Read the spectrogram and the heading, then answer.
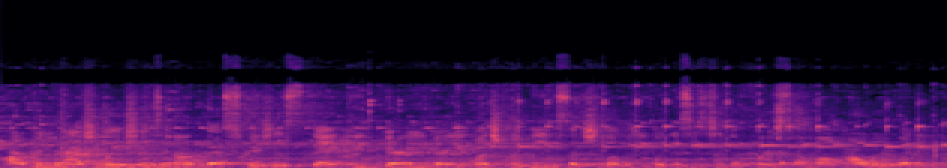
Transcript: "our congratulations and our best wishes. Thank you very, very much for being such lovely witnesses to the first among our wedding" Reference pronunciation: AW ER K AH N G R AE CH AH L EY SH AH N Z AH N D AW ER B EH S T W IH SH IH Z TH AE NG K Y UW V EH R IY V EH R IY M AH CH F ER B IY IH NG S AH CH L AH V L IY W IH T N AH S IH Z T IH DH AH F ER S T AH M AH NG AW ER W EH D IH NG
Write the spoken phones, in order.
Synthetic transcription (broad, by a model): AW ER K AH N G R AE CH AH L EY SH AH N Z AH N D AW ER B EH S T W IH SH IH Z TH AE NG K Y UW V EH R IY V EH R IY M AH CH F ER B IY IH NG S AH CH L AH V L IY W IH T N AH S IH Z T IH DH AH F ER S T AH M AH NG AW ER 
